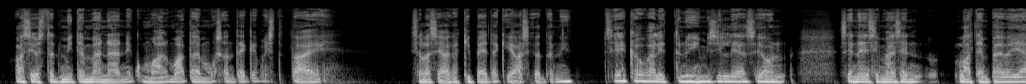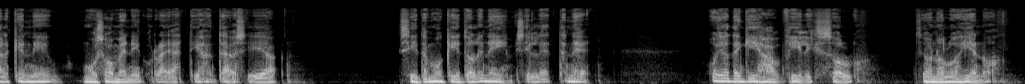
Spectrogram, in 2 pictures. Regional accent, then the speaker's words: Ostrobothnia, Finland; moved away; mä olen niin kuin Pohjanmaan poika

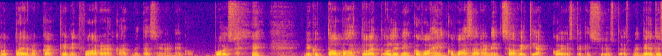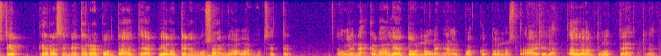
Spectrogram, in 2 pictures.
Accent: Helsinki, Uusimaa, Finland; born or raised there; also born or lived in Malmi, Helsinki

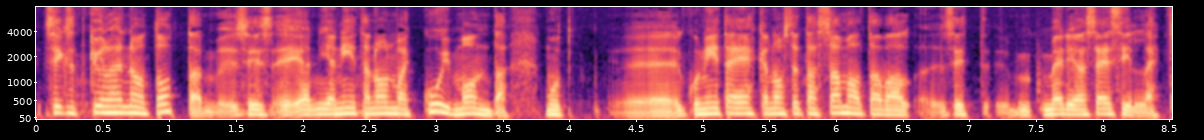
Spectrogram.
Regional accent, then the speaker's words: Finland; me suomenruotsalaiset

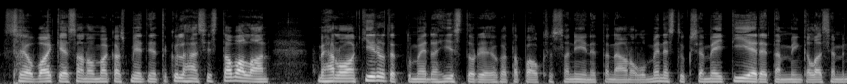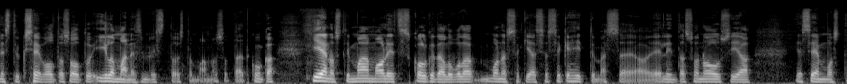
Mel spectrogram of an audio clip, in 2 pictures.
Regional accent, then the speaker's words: Klaukkala, Uusimaa, Finland; moved away; vanha kotikyläni Klaukkalan

